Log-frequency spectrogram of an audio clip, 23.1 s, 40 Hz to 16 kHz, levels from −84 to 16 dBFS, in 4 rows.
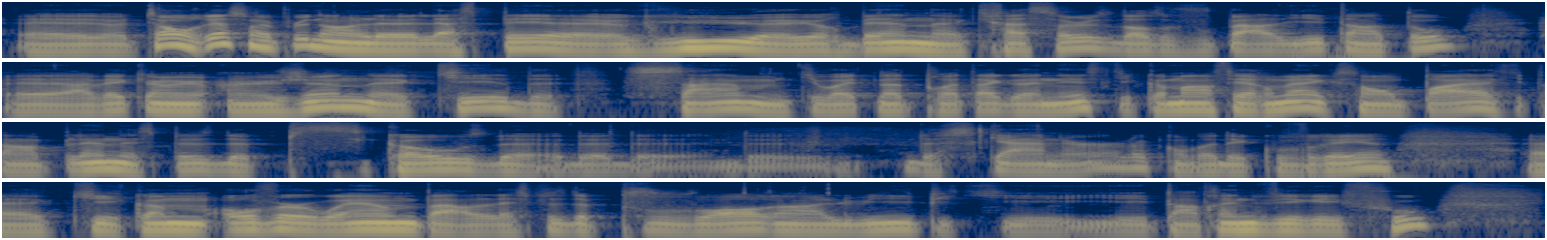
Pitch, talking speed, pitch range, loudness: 95 Hz, 185 wpm, 90-105 Hz, -25 LUFS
